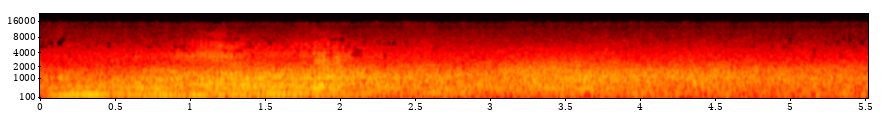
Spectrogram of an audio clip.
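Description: A motor vehicle passing in city traffic: engine hum and tyre noise swell over the first two seconds, then fade back into steady traffic noise.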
